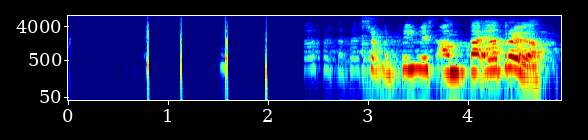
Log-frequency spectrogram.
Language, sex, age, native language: Icelandic, female, 30-39, Icelandic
